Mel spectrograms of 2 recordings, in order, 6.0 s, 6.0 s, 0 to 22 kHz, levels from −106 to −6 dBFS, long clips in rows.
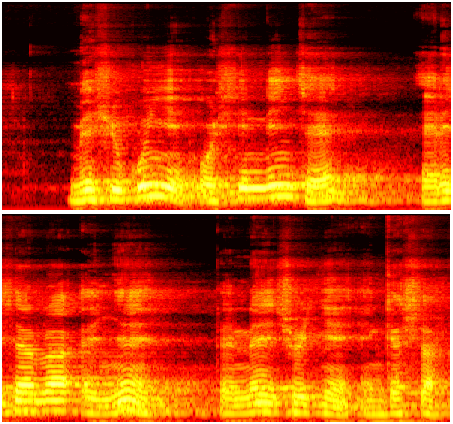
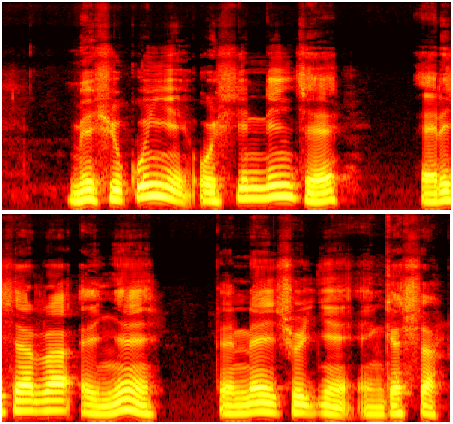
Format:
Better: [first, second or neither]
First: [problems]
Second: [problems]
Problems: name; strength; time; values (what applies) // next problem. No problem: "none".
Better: second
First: room echo; dies away in 1.2 s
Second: none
